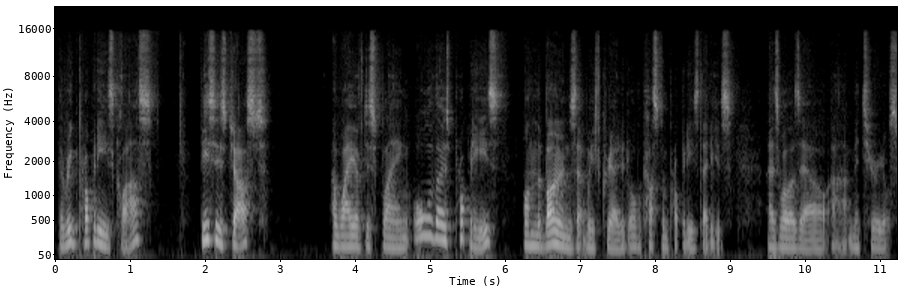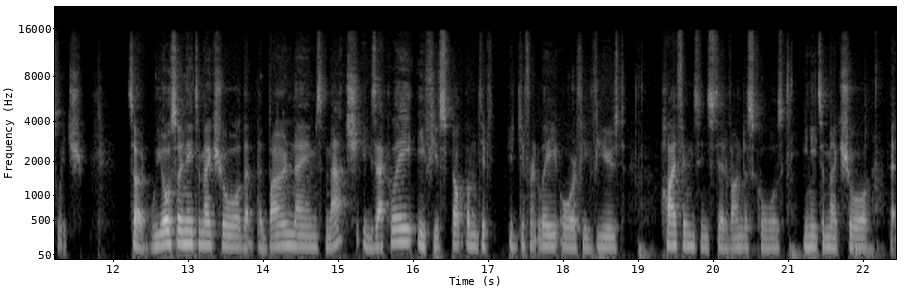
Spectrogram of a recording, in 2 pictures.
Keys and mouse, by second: 0.8 click, 1.1 middle click, 1.9 middle click, 3.2 middle click, 3.5 click, 3.9 click, 4.4 click, 5.0 click, 5.3 click, 5.8 middle click, 6.1 middle click, 6.9 middle click, 8.7 middle click, 10.3 click, 11.2 middle click, 12.2 middle click, 12.8 click, 13.9 click, 18.0 click.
